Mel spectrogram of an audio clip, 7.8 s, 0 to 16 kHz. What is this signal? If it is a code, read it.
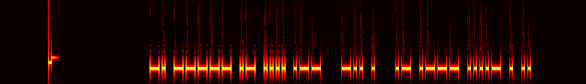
Morse code, heard as a keyed tone, about 31 wpm, 700 Hz. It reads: N0AHW DE AJ4EI
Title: USA Callsign DE Callsign - 5 Characters - 30wpm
